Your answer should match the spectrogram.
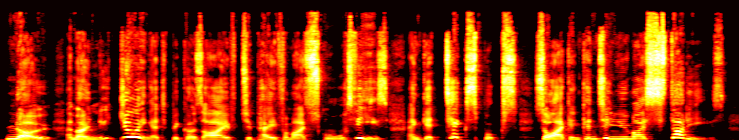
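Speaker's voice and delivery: loud, high, pleading excuse; mock scammer. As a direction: plead for sympathy mockingly, climbing in pitch. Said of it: "one step away from saying".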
